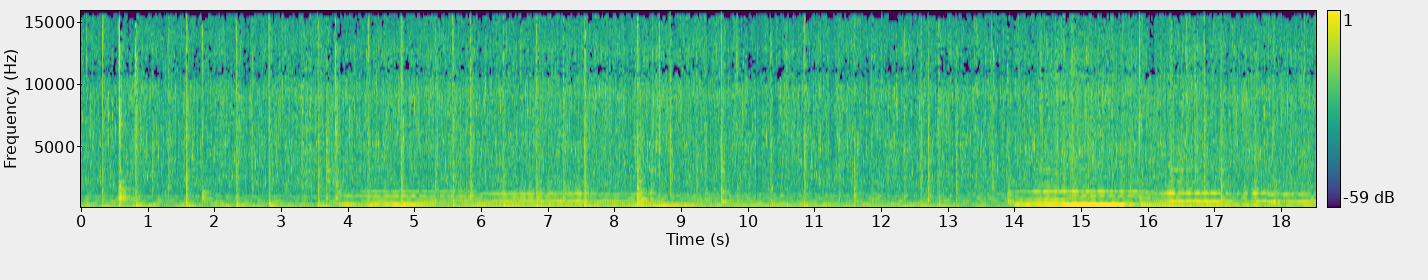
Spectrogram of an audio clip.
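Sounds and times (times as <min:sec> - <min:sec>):
low regular pulsing drone: 0:00.0 - 0:18.5
stream-like trickling water: 0:00.0 - 0:18.5
breathy flute holding long slow notes in new age music: 0:03.4 - 0:10.4, 0:13.8 - 0:18.5.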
